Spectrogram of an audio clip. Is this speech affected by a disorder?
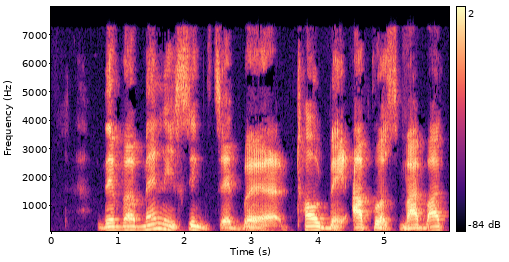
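Yes: stroke with speech impediment; tracheotomy, nasal feeding tube, vena cava filter, right side partly paralyzed; many years after stroke, slack vocal cords on that side; had to learn to speak again, speech impediment still audible, presses more air to sound.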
